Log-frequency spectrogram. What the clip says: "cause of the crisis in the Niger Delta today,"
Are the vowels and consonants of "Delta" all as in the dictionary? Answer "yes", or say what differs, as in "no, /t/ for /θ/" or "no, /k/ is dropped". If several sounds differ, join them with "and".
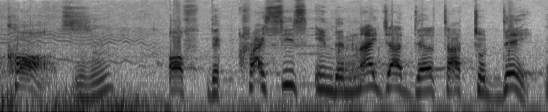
yes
